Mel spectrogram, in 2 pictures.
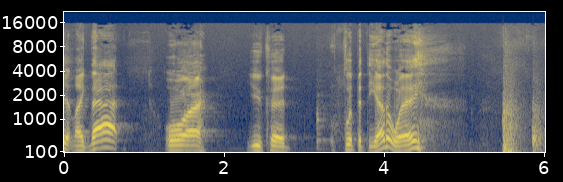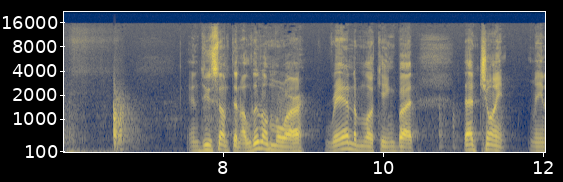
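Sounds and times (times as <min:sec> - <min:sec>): wooden slabs knocking: 0:05.5 - 0:07.0.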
